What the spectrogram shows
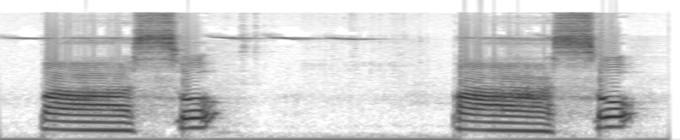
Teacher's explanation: binigkas natin ito ng dahan-dahan pero may impit o glottal stop sa dulo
